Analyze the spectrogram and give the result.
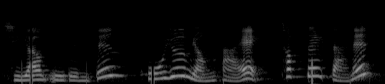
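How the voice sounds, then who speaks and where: A woman teaching high school Chinese in an online lecture, slowing down to model phrases and stressing key points. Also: husky. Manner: slow, careful model pronunciation of Chinese phrases; lively, rising emphasis on key points. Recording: dull lo-fi recording.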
